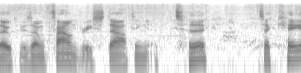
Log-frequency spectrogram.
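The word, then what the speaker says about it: Türkiye: his own Foundry starting tur tea is how you pronounce it that's how we're supposed to call Turkey now right tea base family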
